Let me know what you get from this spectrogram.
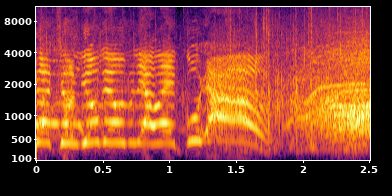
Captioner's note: applause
